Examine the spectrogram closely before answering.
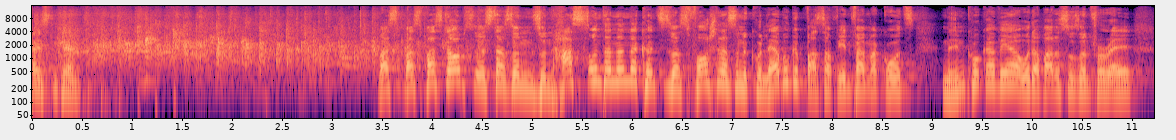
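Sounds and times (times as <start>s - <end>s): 
speech: 0.0s - 0.8s, 3.4s - 11.2s
crowd applause: 0.0s - 4.9s.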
